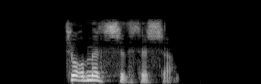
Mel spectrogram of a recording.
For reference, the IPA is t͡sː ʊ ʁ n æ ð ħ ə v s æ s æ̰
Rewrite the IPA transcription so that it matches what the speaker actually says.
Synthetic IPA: t͡sː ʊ ʁ m æ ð s ə v θ æ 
